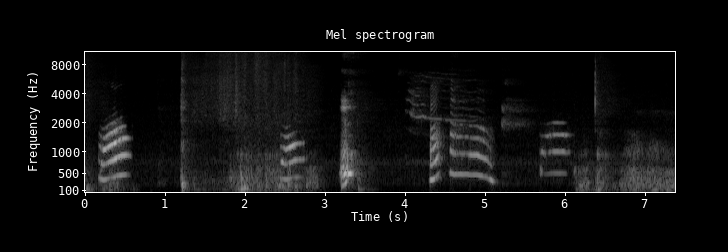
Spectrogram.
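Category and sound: animal, cat meowing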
